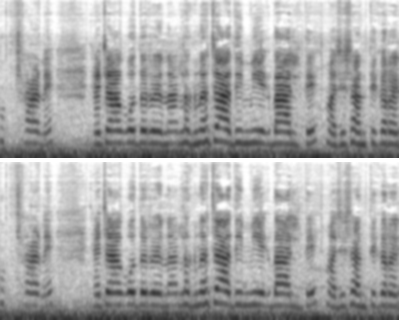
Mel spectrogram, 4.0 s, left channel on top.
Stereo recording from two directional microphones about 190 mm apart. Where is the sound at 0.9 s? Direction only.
10° right (ahead or behind).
